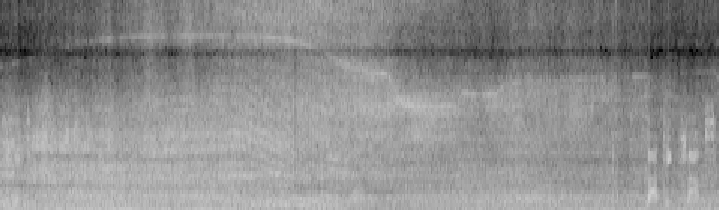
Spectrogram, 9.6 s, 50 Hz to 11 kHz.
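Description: A Freewing F9F Cougar RC jet roars steadily on a morning speed run, its electric ducted fan whine loud and sustained, shifting pitch as it passes, while someone talks over it.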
